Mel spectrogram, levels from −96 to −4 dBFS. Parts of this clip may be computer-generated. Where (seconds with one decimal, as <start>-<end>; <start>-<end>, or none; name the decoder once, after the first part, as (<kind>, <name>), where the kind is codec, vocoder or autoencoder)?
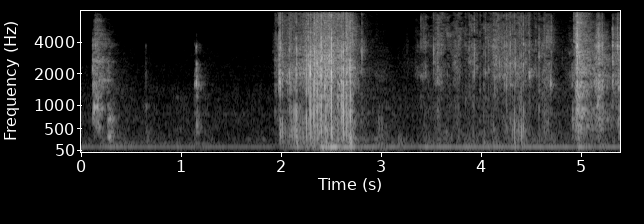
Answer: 3.0-4.4 (vocoder, BigVGAN v2)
